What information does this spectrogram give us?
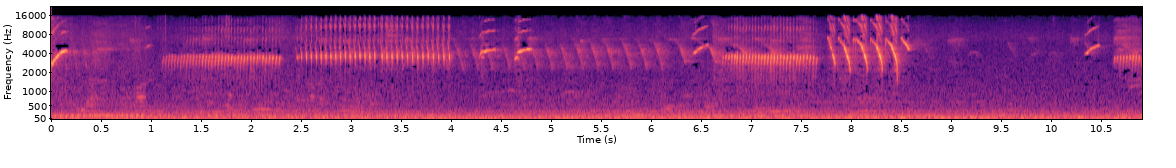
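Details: Quieter canary song played to prompt other canaries to sing: steady rolling trills, short whistled slurs and a burst of rapid sharp notes, separated by pauses with faint background hiss.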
